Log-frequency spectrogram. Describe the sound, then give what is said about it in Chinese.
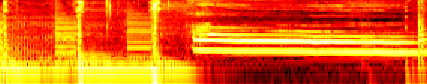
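A black-backed, white-bellied cat yowls loudly outdoors in spring in drawn-out, wavering cries, first low and throaty with a few sharp breaks, then rising into a sustained, higher-pitched wail that holds steady to the end. “可是春天来了，它也会出去乱叫。”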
